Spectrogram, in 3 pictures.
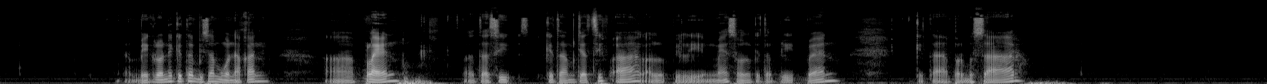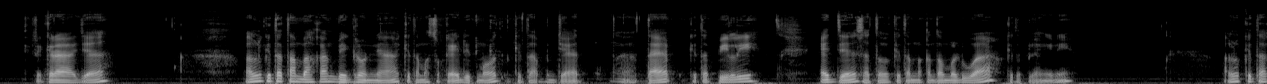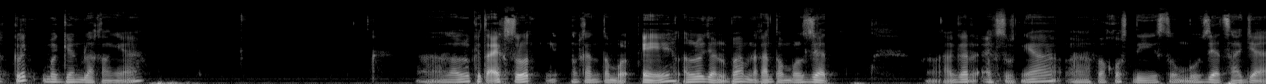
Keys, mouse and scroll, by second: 0.4 click, 1.9 middle click, 2.4 Tab, 4.3 shift+a, 9.0 s, 15.0 shift+middle click, 15.4 middle click, 15.9 shift+middle click, 17.5 Tab, 23.6 click, 26.6 click, 27.2 `, 28.3 middle click, 29.2 middle click, 31.7 e.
